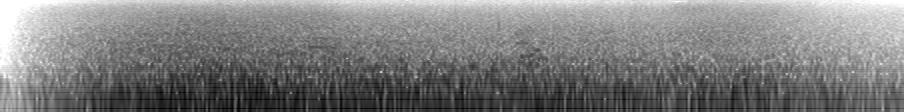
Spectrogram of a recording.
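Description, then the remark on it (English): Steady, full-bodied ocean surf roars continuously, a broad rushing wash of waves that swells up quickly at the start and holds loud throughout, with no voices. “Thank you for listening, and cue the ocean.”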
